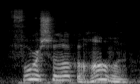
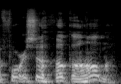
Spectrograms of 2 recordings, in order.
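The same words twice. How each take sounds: First: Imitating a dad's disbelief, pitched high at first; incredulous echo. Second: Said in the usual way. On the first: Dad reacting to his son's Army posting, incredulous. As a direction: repeat it back as a disbelieving question.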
